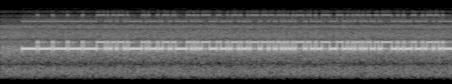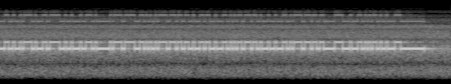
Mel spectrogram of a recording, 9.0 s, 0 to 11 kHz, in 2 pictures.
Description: RTTY (50 baud, 450 Hz shift), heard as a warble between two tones, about 1750 Hz centre, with radio static. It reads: GAVROCHE REPONDIT: PEUT-ETRE PLUS QUE VOUS.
